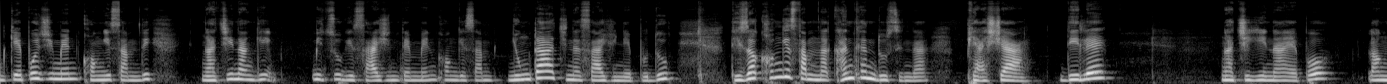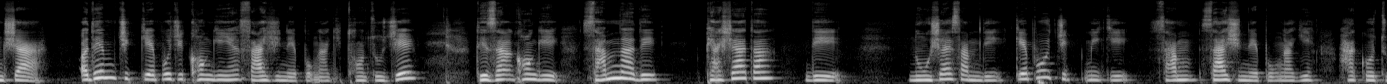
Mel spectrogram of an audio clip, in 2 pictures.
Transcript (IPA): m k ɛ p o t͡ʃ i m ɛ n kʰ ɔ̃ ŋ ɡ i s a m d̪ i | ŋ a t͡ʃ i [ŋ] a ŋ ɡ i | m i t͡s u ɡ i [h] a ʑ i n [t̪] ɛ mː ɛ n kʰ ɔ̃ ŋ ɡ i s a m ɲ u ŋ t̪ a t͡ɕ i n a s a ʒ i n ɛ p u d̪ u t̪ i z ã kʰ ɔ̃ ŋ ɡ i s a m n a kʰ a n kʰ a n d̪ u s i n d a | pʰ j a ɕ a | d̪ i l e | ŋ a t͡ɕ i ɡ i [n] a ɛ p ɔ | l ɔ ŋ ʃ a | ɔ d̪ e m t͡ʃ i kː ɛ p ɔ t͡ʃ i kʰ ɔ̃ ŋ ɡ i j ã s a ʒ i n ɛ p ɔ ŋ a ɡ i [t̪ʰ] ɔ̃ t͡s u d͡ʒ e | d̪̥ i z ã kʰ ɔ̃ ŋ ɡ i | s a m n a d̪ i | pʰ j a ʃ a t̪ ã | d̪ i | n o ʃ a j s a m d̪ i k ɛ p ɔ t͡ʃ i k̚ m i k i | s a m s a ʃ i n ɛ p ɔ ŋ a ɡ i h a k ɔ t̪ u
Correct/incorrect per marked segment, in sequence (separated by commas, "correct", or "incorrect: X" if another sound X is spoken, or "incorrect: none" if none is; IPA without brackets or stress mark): incorrect: n, incorrect: s, correct, correct, correct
